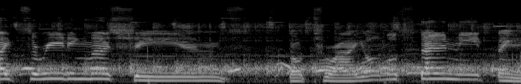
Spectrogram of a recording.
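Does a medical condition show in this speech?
No.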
